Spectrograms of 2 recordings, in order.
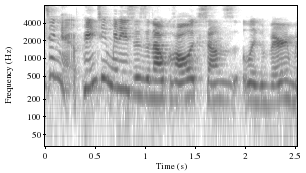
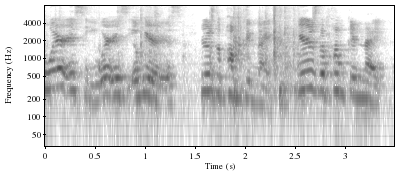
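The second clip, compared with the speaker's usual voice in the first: normal talking voice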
